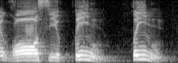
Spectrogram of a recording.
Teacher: البتہ اس کو پڑھنے کا طریقہ یہ ہوگا کہ پہلے جیسے قو کی جو شروع کی والی آواز ہے اس کو پر کریں گے، منہ بھریں گے، اور جیسے ساتھ نیچے زیر کی آواز آئے گی نیچے دبا کر آواز کو باریک کر دیں گے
